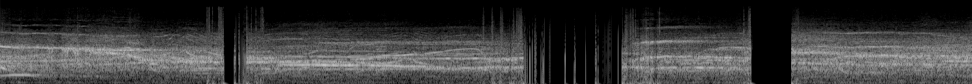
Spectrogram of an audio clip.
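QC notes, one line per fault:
2.07–2.64 s, 4.83–6.60 s and 7.44–7.99 s, intermittent contact: three dropouts where a loose cable or plug briefly loses its connection. The line stays open for about 0.23 s, then nearly a full second (0.99 s), then 0.41 s. The audio cuts out each time with crackle at the edges as the contact scrapes open and shut. While the connection is broken, faint hiss comes through.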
